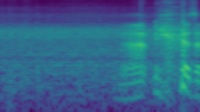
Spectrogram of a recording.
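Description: Gas-powered go-kart engine running low and steady at slow speed, close to stalling, with wind on the microphone. The driver is keeping it alive by braking with the gas held on.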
